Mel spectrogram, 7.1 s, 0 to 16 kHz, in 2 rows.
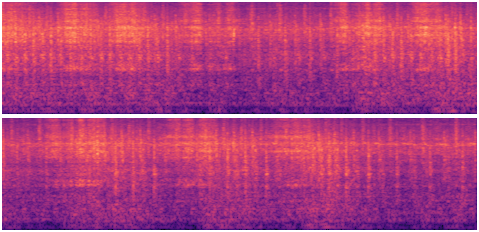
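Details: Old Ford 260 V8 in a Mercury, first start after new lifters and rocker adjustment, distributor thought off a tooth: uneven, lumpy running with irregular beat under busy clatter; rough running, suspected wrong ignition timing, not confirmed.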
